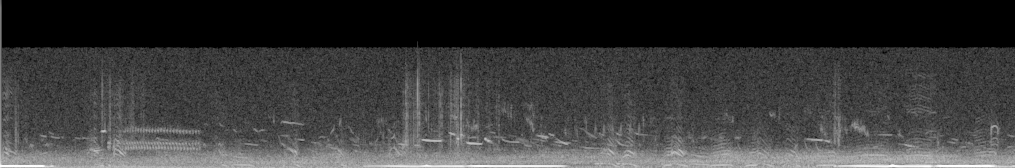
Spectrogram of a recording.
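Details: Endangered greater prairie-chickens in Missouri, several males dancing and fighting to attract mates, boom: low, hollow, moaning hoots about two seconds long, overlapping, with scattered cackles and chatter behind.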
